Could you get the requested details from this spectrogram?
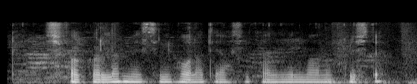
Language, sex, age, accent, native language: Uzbek, male, 18-24, Surxondaryo, Uzbek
